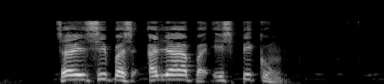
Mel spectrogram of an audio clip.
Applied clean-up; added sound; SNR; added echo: none; none; none; none.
